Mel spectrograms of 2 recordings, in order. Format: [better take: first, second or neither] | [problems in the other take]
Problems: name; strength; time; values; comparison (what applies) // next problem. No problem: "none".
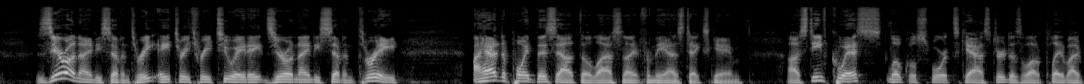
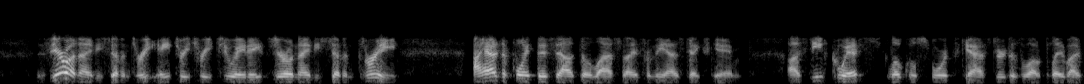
first | phone-call audio; poor line; nothing above 3.5 kHz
